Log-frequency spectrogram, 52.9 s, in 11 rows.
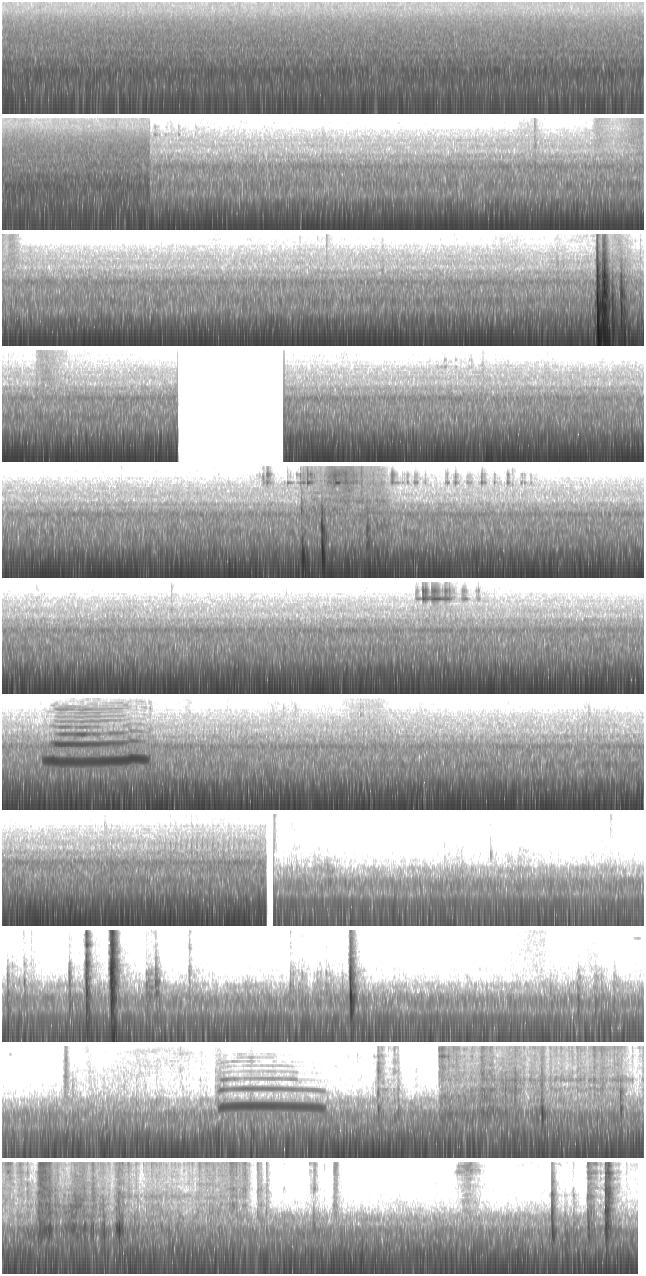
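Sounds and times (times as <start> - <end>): cat meowing: 29.2 - 30.0, 44.9 - 45.8.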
